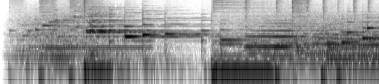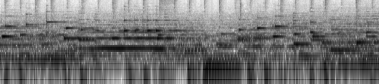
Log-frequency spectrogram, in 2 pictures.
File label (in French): marche harmonique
